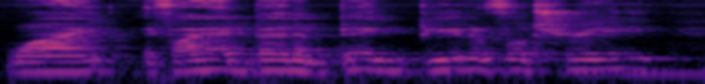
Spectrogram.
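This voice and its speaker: A man's voice: medium pitch, steady tone, normal speed, mellow, a little hiss or hum, voice pushed up, lightly acted. A man voicing a small, scrawny wooden tree in a children's storybook, eager, earnest and full of wonder. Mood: awed, grateful. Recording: roomy echo.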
